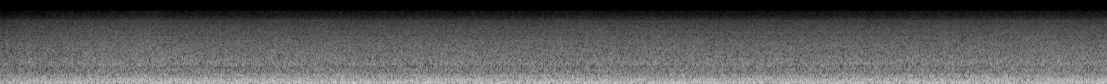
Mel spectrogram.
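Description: A woodland stream in spate rushing over a small waterfall: a steady, full sound of white water, settling to an even level in the first second.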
